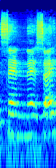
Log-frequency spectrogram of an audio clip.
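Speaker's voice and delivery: sen-ne-say, an extra ne in the middle; added syllable. Shown as a demonstration. Teacher showing a non-word, added syllable ne. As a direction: slip ne between sen and say. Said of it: "Don't add a syllable".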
